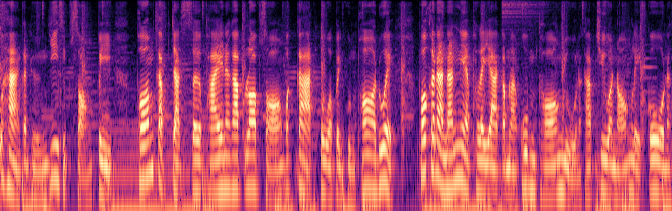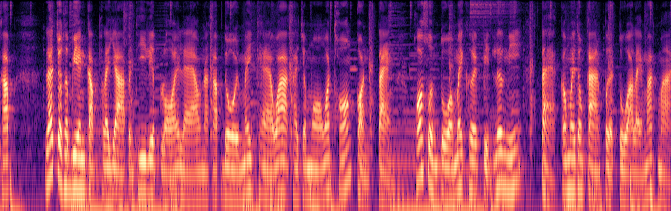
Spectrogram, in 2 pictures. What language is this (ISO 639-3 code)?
tha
